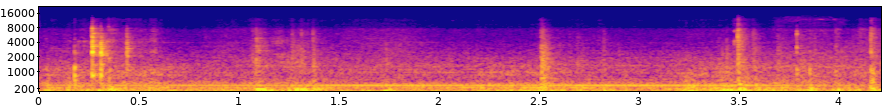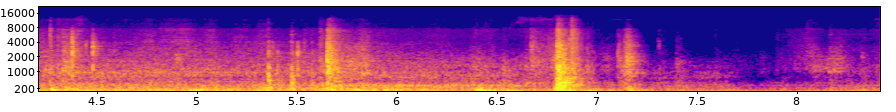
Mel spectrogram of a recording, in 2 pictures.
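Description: A few scattered clicks and knocks from cabin cupboard doors and latches being handled, the loudest a knock about seven seconds in, over a low steady hum.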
